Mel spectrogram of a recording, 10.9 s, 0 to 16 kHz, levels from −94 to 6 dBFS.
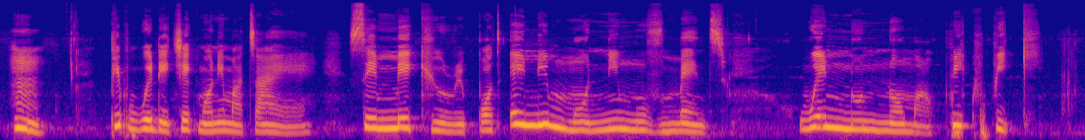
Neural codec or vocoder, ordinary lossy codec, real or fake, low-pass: vocoder, 44.1 kHz, 128 mel bands every 512 samples, BigVGAN v2; none; fake; 14.4 kHz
